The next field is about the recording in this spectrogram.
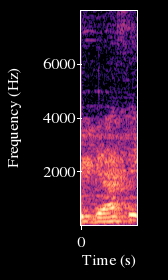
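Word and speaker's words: Grasse: France में perfume capital अगर है कोई, तो कोई ग्रासे कहता है, कोई ग्रास कहता है, वो एक प्रोनाउंसिएशन है कि इंग्लिश या फ्रेंच जो भी कुछ है।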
